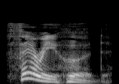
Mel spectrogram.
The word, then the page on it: fairyhood: British English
